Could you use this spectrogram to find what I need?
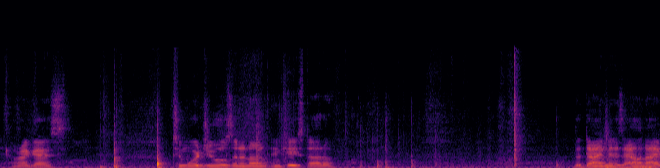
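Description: Cardboard and plastic rustle as a box is handled.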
